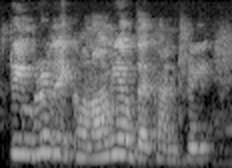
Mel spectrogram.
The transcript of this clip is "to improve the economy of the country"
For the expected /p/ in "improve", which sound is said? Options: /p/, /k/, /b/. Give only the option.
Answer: /b/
